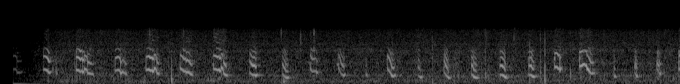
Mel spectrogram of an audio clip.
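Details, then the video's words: Whippet puppies, 15 days old, give a rapid run of short, high, downward-sliding squeaks and whines, several animals overlapping, about three calls per second with no steady rhythm over a quiet background. "Whippet Puppies!"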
